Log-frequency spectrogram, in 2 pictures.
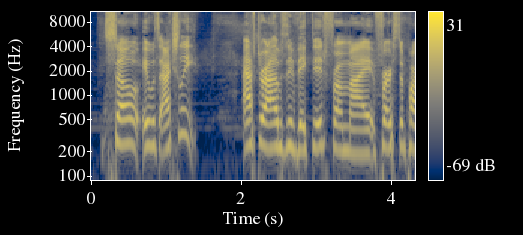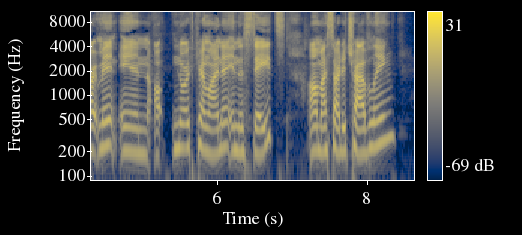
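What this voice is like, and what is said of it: American accent. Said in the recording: “you have an American accent. Well, everyone who can't hear, you've got an American accent.”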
